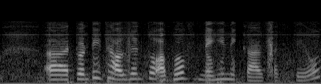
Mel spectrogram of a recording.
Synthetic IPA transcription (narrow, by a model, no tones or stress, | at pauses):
ʈwə̃ɳʈit̪ʰaːʊzə̃ɳɖt̪õɐbʱəʋnɐɦĩnɪkaːlsɐkt̪eɦoː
